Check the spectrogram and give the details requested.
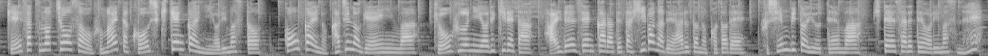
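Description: A woman's voice: sits high, expressive, moderate pace, hardly any pauses, soft background music. A woman voicing a polite, supportive young princess hosting a livestream in a radio drama, speaking in formal honorifics. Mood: curious.

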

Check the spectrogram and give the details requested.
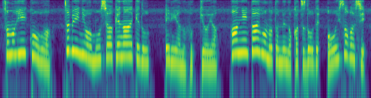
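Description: A woman's voice: sits high, sing-song, moderate pace, few pauses, a little mellow. A woman playing a spirited, caring young village girl who leads her team, casual and earnest, in a radio drama. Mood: apologetic, fond.

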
